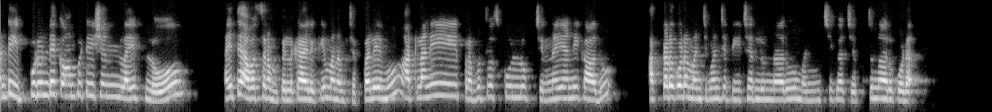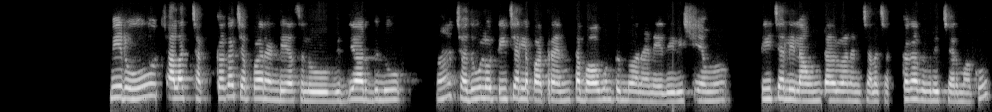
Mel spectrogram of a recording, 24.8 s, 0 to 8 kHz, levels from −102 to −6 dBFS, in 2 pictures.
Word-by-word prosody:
అంటే 290 +6 +1
ఇప్పుడుండే 335 +6 +3
కాంపిటీషన్ 310 0 -2 0.2
లైఫ్‌లో 250 -5 +1 0.8
అయితే, 285 +6 +2
అవసరం 260 -1 +2
పిల్లకాయలకి 230 0 +4
మనం 225 -3 +2
చెప్పలేము. 250 +8 +3 0.2
అట్లనే 275 +4 0 0.4
ప్రభుత్వ 255 +4 -3
స్కూల్లు 280 -1 -4 0.2
చిన్నయని 255 +4 -2
కాదు. 235 +5 +3 0.6
అక్కడ 260 +4 +2
గూడా 290 0 +5
మంచి 250 0 -2
మంచి 255 +1 -3
టీచర్లున్నారు. 235 0 -1
మంచిగా 225 +2 -7
చెప్తున్నారు 240 +4 +1
కూడా. 215 - +3 2.4
మీరు 275 -2 +1 0.4
చాలా 260 -1 +5 0.2
చక్కగా 245 +4 -3
చెప్పారండి. 250 -4 0
అసలు 210 -1 -1 0.3
విద్యార్థులు 225 +1 +1 0.6
ఆ! - - 0 0.2
చదువులో 250 +2 +1
టీచర్ల 245 0 -1
పాత్ర 225 0 +1
ఎంత 220 +2 -9
బాగుంటుందో 220 0 +2
అననేది 195 -1 -4
విషయము. 205 0 -5 0.5
టీచర్లిలా 240 -3 0
ఉంటారు 215 0 +1
అనని 205 -1 -6
చాలా 205 0 -2
చక్కగా 230 +4 -1
వివరిచ్చారు 210 -2 -2
మాకు. 195 +8 -8
240 Hz, 105 wpm, -24 LUFS, 220-260 Hz, 2.4 s, గూడా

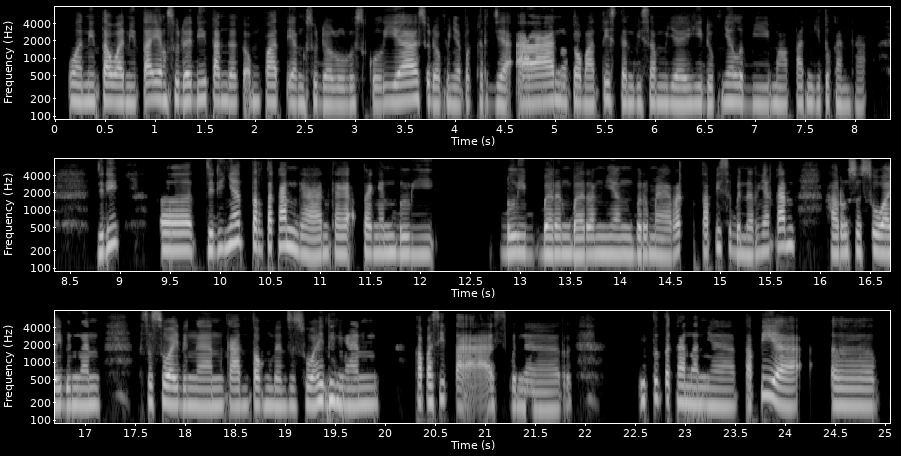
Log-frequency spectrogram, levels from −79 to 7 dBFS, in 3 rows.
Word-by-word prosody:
wanita-wanita 180 0 +2
yang 195 -1 +2
sudah 180 -1 +2
di 190 +2 -2
tangga 180 -2 -1
keempat 175 -1 -2
yang 170 -1 -2
sudah 165 -3 -3
lulus 155 +1 -5
kuliah, 175 +4 +2
sudah 170 -4 -2
punya 160 -2 -5
pekerjaan, 165 +1 +2
otomatis 170 +2 -2
dan 170 -1 -2
bisa 165 +1 -4
membiayai 165 -1 -1
hidupnya 165 +2 -3
lebih 160 0 -5
mapan 165 +1 -5
gitu 160 +2 -6
kan, 160 -3 -6
Kak. 145 -1 -14 0.6
Jadi, 245 +9 +2 0.4
eee, 205 0 +7 0.2
jadinya 225 +8 +4
tertekan 235 -1 +4
kan 165 +1 +1
kayak 175 -1 +2
pengen 180 0 +1
beli 175 -1 -1 0.7
beli 180 +1 +1
barang-barang 175 0 +2
yang 175 0 0
bermerk 170 +1 0 0.2
tapi 185 +5 -2
sebenarnya 180 -1 -2
kan, 245 +1 +3 0.3
harus 185 +1 0
sesuai 185 -2 +3
dengan 180 0 0 0.4
sesuai 200 -1 +4
dengan 175 -1 -1
kantong 180 +1 0
dan 170 - -1
sesuai 180 +2 +1
dengan 185 -4 +2 0.5
kapasitas 200 +3 -1
bener. 155 -2 -4 0.8
Itu 240 +2 -3
tekanannya, 185 -5 -1
tapi 275 -3 +2
ya, 170 -1 +3 0.4
eee, 175 -1 -1
175 Hz, 130 wpm, -22 LUFS, 170-185 Hz, 0.8 s, eee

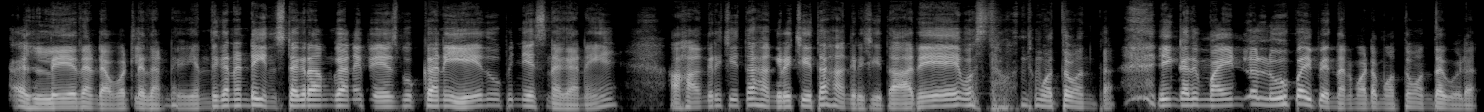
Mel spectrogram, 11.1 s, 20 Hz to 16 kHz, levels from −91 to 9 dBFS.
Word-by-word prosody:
ఆ! - - +2 0.2
లేదండి. 125 -1 +4
అవ్వట్లేదండి. 105 -1 -4
ఎందుకనంటే, 160 - 0
ఇన్‌స్టాగ్రామ్ 155 +4 +2
గానీ, 160 0 +3
ఫేస్‌బుక్ 140 +2 -1
గానీ, 150 -1 +4 0.2
ఏదోపెన్ 165 +1 -5
జేసినా 135 -6 -1
గానీ, 95 +3 -4 0.6
ఆ - - +3
'hungry 140 +5 -3
cheetah 160 +2 -8
hungry 140 -1 +1
cheetah 155 +5 +1
hungry 110 -4 -3
cheetah' 100 +2 -3
అదే 135 +5 +4 0.3
వస్తా - - -9
ఉంది 180 - -16
మొత్తవంతా. 130 -7 -4 0.4
ఇంకది 175 0 0
మైండ్‌లో 180 +5 +1
లూపయిపోయిందనమాట 130 - 0
మొత్తమంతా 120 0 -4
గూడా. 95 -1 -7
140 Hz, 145 wpm, -24 LUFS, 115-160 Hz, 0.6 s, లేదండి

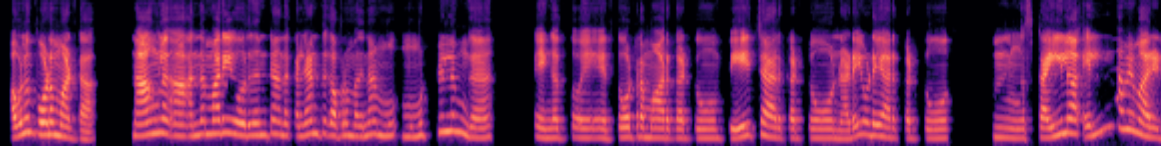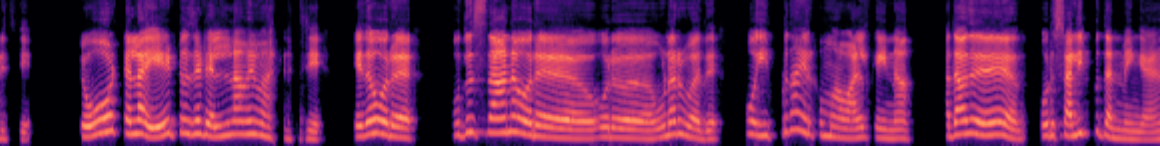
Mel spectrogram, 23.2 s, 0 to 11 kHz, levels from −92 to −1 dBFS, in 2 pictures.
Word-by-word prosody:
அவளும் 315 +5 0
போடமாட்டா. 235 -10 +3 0.5
நாங்களும் 295 +3 +6
அ - - +6
அந்த 275 - -3
மாரி 305 +1 +7
ஒரு 260 -1 0
இருன்ட்டு 270 +2 -2
அந்த 265 -2 -4
கல்யாணத்துக்கு 285 +1 -1
அப்புறம் 255 +1 -5
பார்த்தீங்கன்னா, 270 +4 -4
மு 260 - -7 0.3
முற்றிலும்ங்க. 295 -1 -3 0.7
எங்க 205 0 -2 0.2
தோ 220 - -8 0.3
என் 200 0 -7
தோற்றமா 225 -1 -2
இருக்கட்டும், 205 -1 -4 0.2
பேச்சா 240 +5 +4
இருக்கட்டும், 205 -1 -6 0.2
நடை 215 +5 +2
உடையா 255 -4 +2
இருக்கட்டும், 200 -1 -7 0.5
ம் 210 -2 -7
ஸ்டைலா 240 +10 +6 0.2
எல்லாமே 400 - -3
மாறிடுச்சு. 195 -8 +2 0.6
டோட்டலா 300 +3 +3
'ஏ - - +7 0.2
டூ 320 - -4
இசட்' 295 -1 0
எல்லாமே 290 +4 -1
மாறிடுச்சு. 185 -5 -7 0.4
ஏதோ 275 +4 +2
ஒரு 240 -4 +2 0.6
புதுசான 325 +3 +2 0.2
ஒரு 250 -3 +2 0.6
ஒரு 220 -1 -3 0.4
உணர்வு 280 -2 -2
அது. 185 0 -6 0.3
"ஓ! 295 - -7 0.2
இப்படி 265 +7 -14
தான் 390 -2 -2
இருக்குமா 255 -5 -8
வாழ்க்கைன்னா?". 205 -2 -2 0.5
அதாவது 290 +3 +4 0.7
ஒரு 260 - -5
சலிப்பு 305 +6 +2
தன்மைங்க. 185 -5 -3
250 Hz, 130 wpm, -23 LUFS, 210-290 Hz, 0.7 s, மாரி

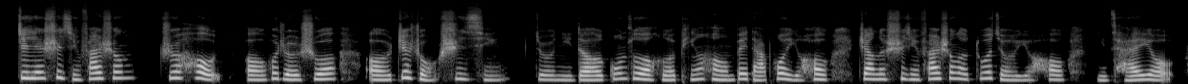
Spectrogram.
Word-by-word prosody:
这 295 -1 +3
件 285 0 +3
事 310 +1 0
情 230 -5 -4
发 265 +5 +3
生 290 +1 -2 0.2
之 295 0 0
后， 275 -7 +3 0.3
呃， 215 -1 +2
或 265 +4 -1
者 220 -3 +2
说， 245 +2 +2 0.3
呃， 215 -1 +2
这 305 +9 +1
种 230 -8 -1
事 255 -1 -2
情， 225 -1 -9 0.2
就 225 -2 -2
是 210 - -4
你 200 -1 -5
的 205 0 +3
工 250 +5 -3
作 255 -5 +4
和 210 -1 -1
平 225 +4 -4
衡 215 -4 -1
被 250 0 +2
打 200 -4 0
破 260 +3 +2
以 210 -2 -2
后， 230 +1 +1 0.3
这 250 - +4
样 245 - +4
的 240 0 0
事 260 - -2
情 230 -1 -1
发 260 +3 +3
生 275 0 -1
了 250 -2 +1
多 275 +4 -3
久 215 -7 -3
以 200 +1 -5
后。 215 +1 -3 0.3
你 195 - -6
才 195 +2 0
有， 220 -2 +1
230 Hz, 230 characters per minute, -21 LUFS, 210-260 Hz, 0.3 s, 作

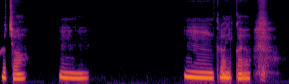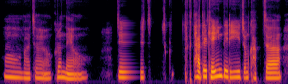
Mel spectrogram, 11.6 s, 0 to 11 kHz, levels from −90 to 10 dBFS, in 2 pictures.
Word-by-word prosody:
그렇죠. 145 -4 -6 0.7
음. 160 -3 -7 1.9
음 175 -4 -3
그러니까요. 150 - -6 0.8
어 185 -4 0
맞아요. 160 -1 -4
그렇네요. 160 -3 0 0.6
이제 180 -1 -1
즈 175 0 -7 0.2
츠 - - -14
그 275 - -23 0.2
다 - - -10
그 - - -10
다들 195 +2 +6
개인들이 190 -2 +6
좀 175 0 -1
각자 165 0 +2
170 Hz, 175 characters per minute, -20 LUFS, 155-185 Hz, 1.9 s, 다들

